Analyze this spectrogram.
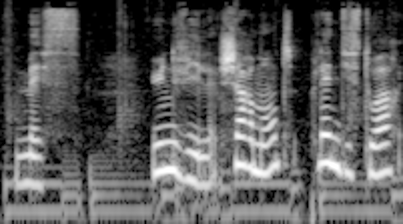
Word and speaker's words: Metz: France notre voyage débute à mess M e t Z qui se prononce mess une ville charmante pleine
